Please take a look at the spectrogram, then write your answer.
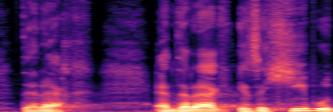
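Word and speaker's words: דֶּרֶךְ: And the Hebrew rendering of the meaning for the word way, I think the word, if I pronounce it correctly in the Hebrew, is derech.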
